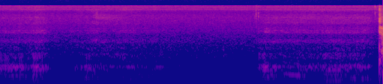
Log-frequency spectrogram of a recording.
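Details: Two soft, nasal, wheezy snores a few seconds apart in a quiet room from a sleeping female dog; snoring.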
